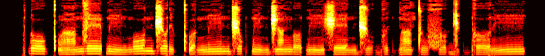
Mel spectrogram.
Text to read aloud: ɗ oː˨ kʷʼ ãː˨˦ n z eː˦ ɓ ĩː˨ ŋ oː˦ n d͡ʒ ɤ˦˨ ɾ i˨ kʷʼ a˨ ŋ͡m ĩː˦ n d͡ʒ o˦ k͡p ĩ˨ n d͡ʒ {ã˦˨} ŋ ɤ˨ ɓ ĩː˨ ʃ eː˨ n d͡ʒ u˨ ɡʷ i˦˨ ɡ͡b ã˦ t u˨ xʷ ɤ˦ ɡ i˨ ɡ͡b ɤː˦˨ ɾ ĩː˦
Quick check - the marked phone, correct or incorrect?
incorrect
